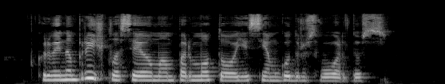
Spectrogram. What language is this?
Latgalian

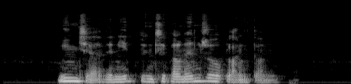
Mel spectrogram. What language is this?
Catalan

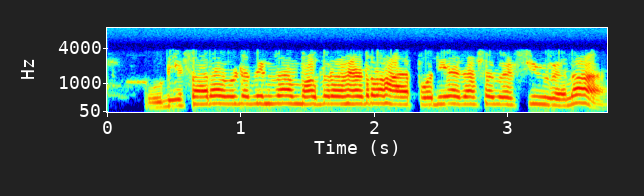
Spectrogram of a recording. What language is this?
Odia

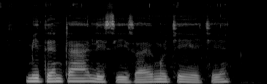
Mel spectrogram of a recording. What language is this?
Kalenjin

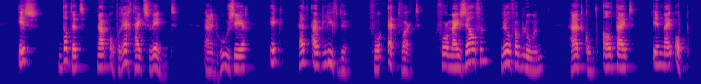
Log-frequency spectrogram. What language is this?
Dutch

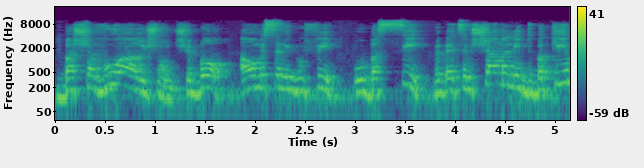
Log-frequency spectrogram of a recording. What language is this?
Hebrew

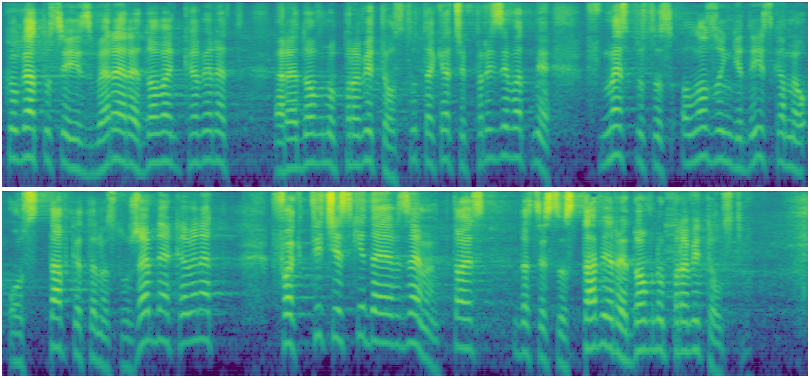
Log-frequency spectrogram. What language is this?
Bulgarian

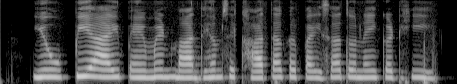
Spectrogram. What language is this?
Chhattisgarhi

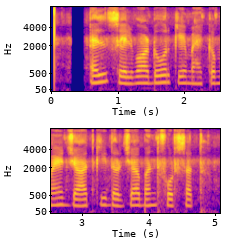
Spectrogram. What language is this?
Urdu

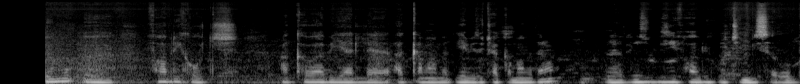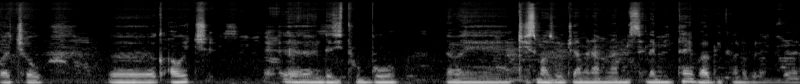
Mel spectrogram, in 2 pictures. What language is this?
Amharic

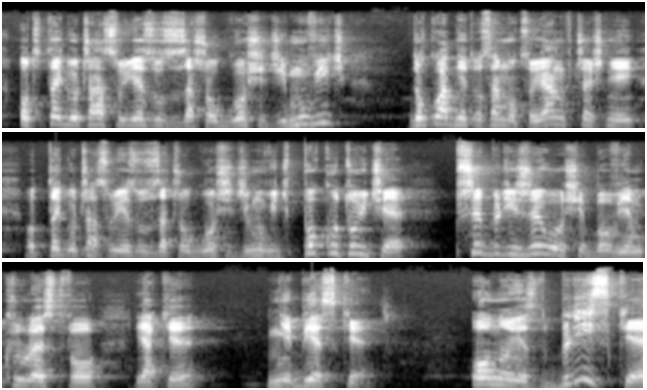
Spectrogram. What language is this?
Polish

